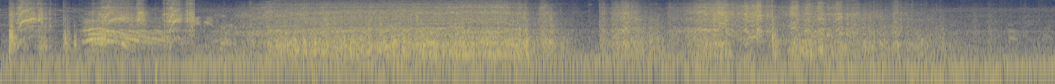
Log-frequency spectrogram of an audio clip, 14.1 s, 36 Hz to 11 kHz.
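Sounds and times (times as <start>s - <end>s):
toy truck motor running: 0.0s - 14.0s.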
